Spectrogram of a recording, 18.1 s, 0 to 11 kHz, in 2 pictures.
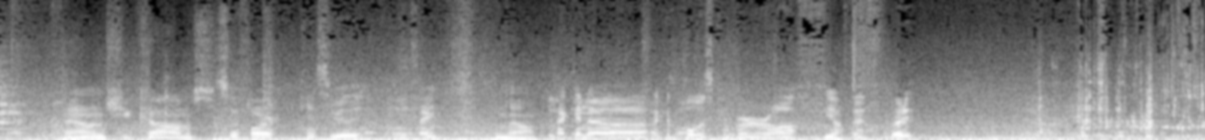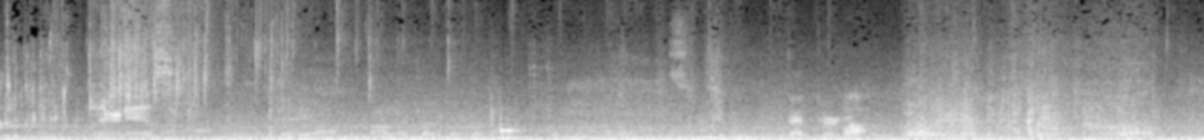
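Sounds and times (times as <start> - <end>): steady noisy background: 0.0 - 18.0
fluid splashing out: 8.1 - 13.2.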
